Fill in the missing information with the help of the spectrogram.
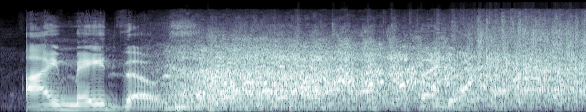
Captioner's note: laughter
